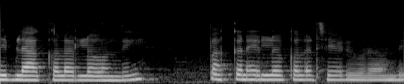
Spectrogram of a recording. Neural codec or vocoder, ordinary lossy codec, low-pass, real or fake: vocoder, 44.1 kHz, 128 mel bands every 512 samples, BigVGAN v2; none; 7.2 kHz; fake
